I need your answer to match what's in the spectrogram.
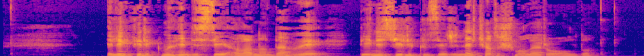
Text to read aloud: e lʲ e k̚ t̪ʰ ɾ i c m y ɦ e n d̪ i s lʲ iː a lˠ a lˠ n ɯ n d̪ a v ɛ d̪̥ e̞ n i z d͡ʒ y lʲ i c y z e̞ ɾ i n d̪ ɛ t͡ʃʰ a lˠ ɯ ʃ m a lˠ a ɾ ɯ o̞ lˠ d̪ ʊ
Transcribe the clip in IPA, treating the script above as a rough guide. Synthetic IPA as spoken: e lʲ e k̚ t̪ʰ ɾ i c m y ɦ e n d̪ i s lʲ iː a lˠ a n ɯ n d̪ a v ɛ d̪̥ e̞ n i z d͡ʒ i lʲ i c y z e̞ ɾ i n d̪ ɛ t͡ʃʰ a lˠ ɯ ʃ m a lˠ a ɾ ɯ o̞ lˠ d̪ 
